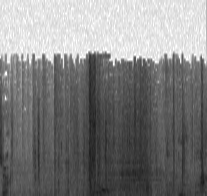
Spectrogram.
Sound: both grunt

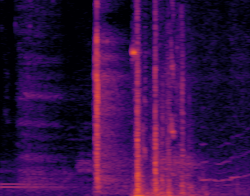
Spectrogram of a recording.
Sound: door opens

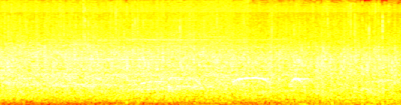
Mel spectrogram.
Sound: cheering, applause

